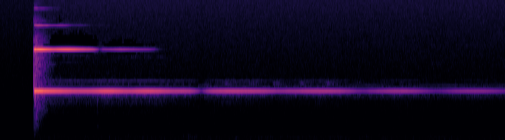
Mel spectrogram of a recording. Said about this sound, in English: Let's try it a couple of times more. I will ring the bell again.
